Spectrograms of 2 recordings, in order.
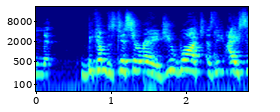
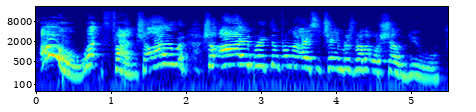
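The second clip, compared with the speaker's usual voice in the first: high, excited villainous brother; gleeful masked brother; 4 semitones higher than usual. Acted. Excited brother eagerly offering to free the frozen captives, gleeful. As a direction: burst in high with delight, dropping at the end.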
